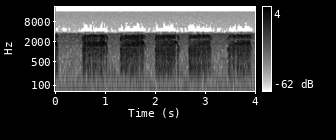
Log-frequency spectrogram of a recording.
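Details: Barn owl at a webcam nest box at Audubon Starr Ranch, California, in the evening, with mating and waiting at the box. Five broad, rasping hisses come in quick succession, each about half a second long with short gaps between them.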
